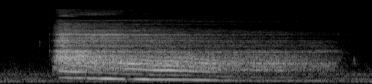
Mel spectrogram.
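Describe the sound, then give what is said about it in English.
A long, deep breath taken in during a mindful eating practice: a steady, airy rush of about three seconds with a faint voiced tone that slides slightly lower as it goes. “So take a deep breath in.”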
